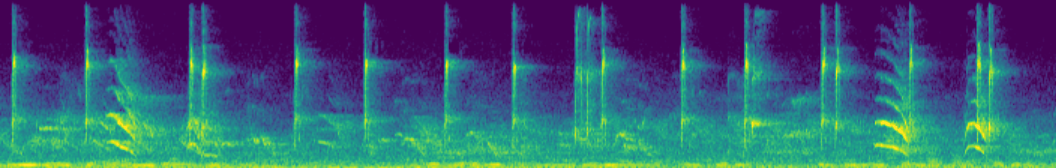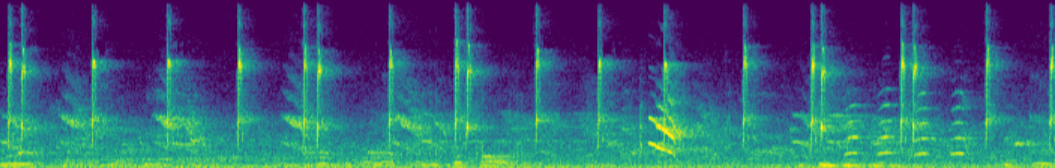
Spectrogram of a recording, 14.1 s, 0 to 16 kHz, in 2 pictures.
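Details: Mating Indian squirrel calling in the wild on 19 February 2021: dense, insistent run of high, snapping chirps, almost continuous, with scattered bird twitters and a low background of Hindi speech.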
